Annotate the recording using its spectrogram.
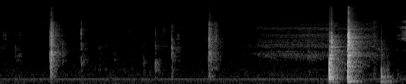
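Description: A deck of tarot cards being shuffled and handled on a table: a series of sharp taps and snaps, a brief sliding rustle about three seconds in, then a few louder clacks near the end.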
